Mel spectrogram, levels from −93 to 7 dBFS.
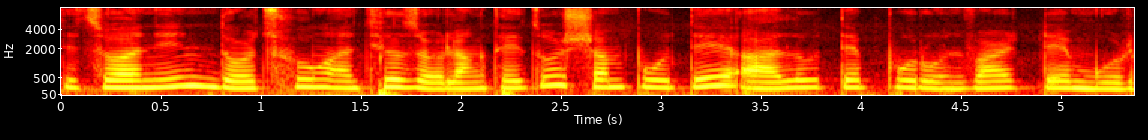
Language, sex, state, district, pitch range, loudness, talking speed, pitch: Mizo, female, Mizoram, Aizawl, 190-220 Hz, -17 LUFS, 190 wpm, 205 Hz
